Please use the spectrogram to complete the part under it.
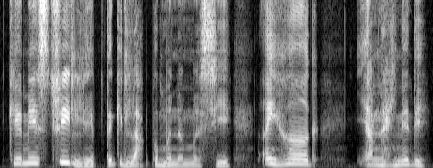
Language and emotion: Manipuri, disgusted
